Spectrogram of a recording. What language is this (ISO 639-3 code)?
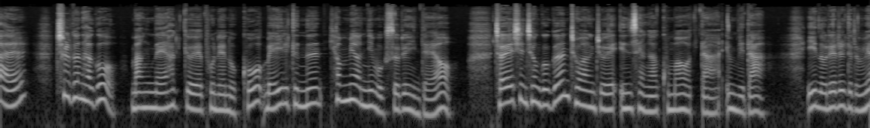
kor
